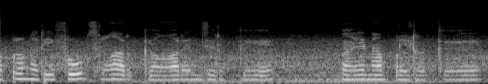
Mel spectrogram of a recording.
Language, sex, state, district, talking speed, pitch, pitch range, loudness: Tamil, female, Tamil Nadu, Kanyakumari, 100 wpm, 220 Hz, 210-230 Hz, -18 LUFS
